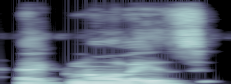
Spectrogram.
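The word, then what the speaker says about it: acknowledge: और यहां पर देखिए यहां पर डब्लू हमेशा साइलेंट रहेगा एल का उच्चारण हमने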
